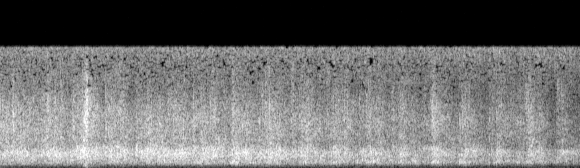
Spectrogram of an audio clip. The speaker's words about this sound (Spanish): Den un buen aplauso ahora, dígale gracias, Señor.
